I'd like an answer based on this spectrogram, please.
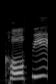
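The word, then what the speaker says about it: Ko-fi: very concerned about it K Kofi it is Kofi okay I will pronounce it K Kofi then hot dogs get your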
